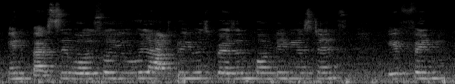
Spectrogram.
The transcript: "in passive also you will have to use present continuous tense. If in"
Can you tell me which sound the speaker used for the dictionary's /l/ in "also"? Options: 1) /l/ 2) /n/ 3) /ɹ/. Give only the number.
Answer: 1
